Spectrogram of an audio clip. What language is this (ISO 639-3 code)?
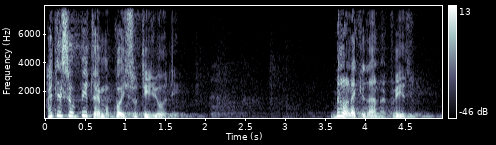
hrv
